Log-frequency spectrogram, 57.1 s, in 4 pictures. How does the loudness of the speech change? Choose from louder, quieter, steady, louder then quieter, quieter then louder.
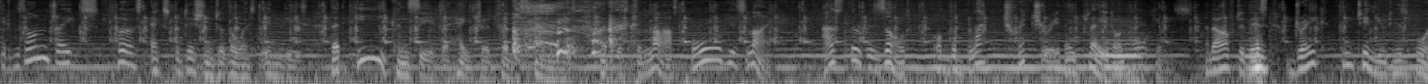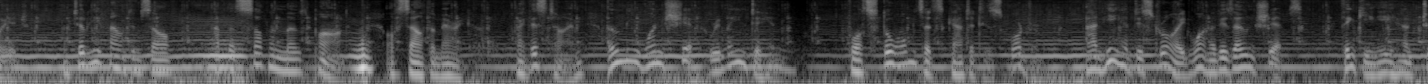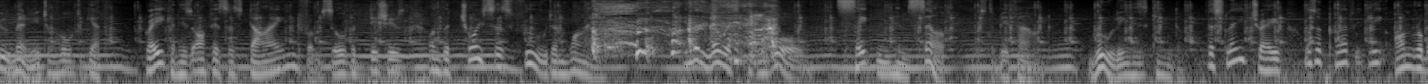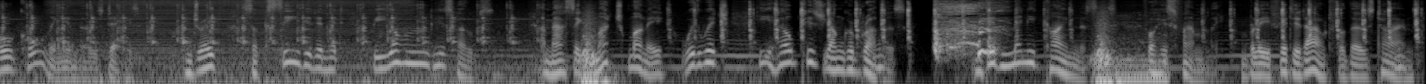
steady.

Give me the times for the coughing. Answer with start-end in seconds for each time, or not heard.
5.1-6.4, 34.5-36.4, 52.2-52.9.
